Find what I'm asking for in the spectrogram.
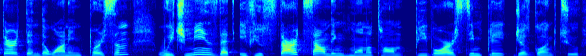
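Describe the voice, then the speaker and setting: A woman's voice: medium pitch, a little slow. A woman co-hosting a podcast, explaining presentation tips in a careful conversational way. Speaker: podcast co-host, presentation coach.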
